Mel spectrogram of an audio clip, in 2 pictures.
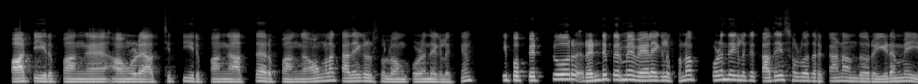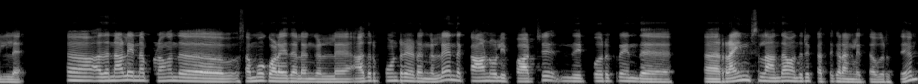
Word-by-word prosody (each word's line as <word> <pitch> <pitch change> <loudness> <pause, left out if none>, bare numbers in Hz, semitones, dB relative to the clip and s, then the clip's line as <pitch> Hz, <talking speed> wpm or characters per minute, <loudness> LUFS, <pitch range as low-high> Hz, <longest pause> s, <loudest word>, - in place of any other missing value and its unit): பாட்டி 140 +1 +6
இருப்பாங்க. 125 -2 0 0.3
அவங்களுடைய 125 0 +3
அத்-சித்தி 135 +5 -9
இருப்பாங்க, 125 -2 -3
அத்த 120 +3 -15
இருப்பாங்க. 120 -1 -2
அவுங்களா 165 +6 0
கதைகள் 150 0 0
சொல்வாங்க 125 -2 -1
குழந்தைகளுக்கு. 125 +3 -1 0.4
இப்ப, 200 0 +2
பெற்றோர் 230 +6 +3 0.2
2 200 +6 +4
பேருமே 215 0 +3
வேலைகளுக்கு 180 -2 +2
போனா, 215 +3 +1 0.2
குழந்தைகளுக்கு 200 -3 +1
கதை 195 +7 +2
சொல்வதற்கான 160 -2 -2
அந்த 145 -2 -3
ஒரு 130 - -2
இடமே 150 +3 0
இல்ல. 120 -1 -2 0.6
ஆ, - - +3 0.3
அதனால 180 +3 +2
என்ன 185 - 0
பண்ணுவாங்க, 170 +1 -3
இந்த, 170 - +1 0.6
சமூக 165 +3 +1
வலைதளங்கள்ல, 130 -3 +1 0.2
அதர் 165 +2 -3
போன்ற 175 0 -1
இடங்கள்ல 140 +5 0
இந்த 185 -3 -1
காணொளி 165 -1 +2
பாற்று. 135 +7 +1 0.2
இந்த, 155 -1 -4
இப்ப 145 - -22
இருக்குற 155 +2 -5
இந்த 140 -2 0 0.9
ரைம்ஸ்ல்லாந்தான் 170 -2 +2
வந்துட்டு, 155 0 -3
கத்துக்கிறாங்களே 130 -3 -2
தவிர்த்து. 115 0 -4
150 Hz, 145 wpm, -23 LUFS, 130-175 Hz, 0.9 s, பாட்டி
